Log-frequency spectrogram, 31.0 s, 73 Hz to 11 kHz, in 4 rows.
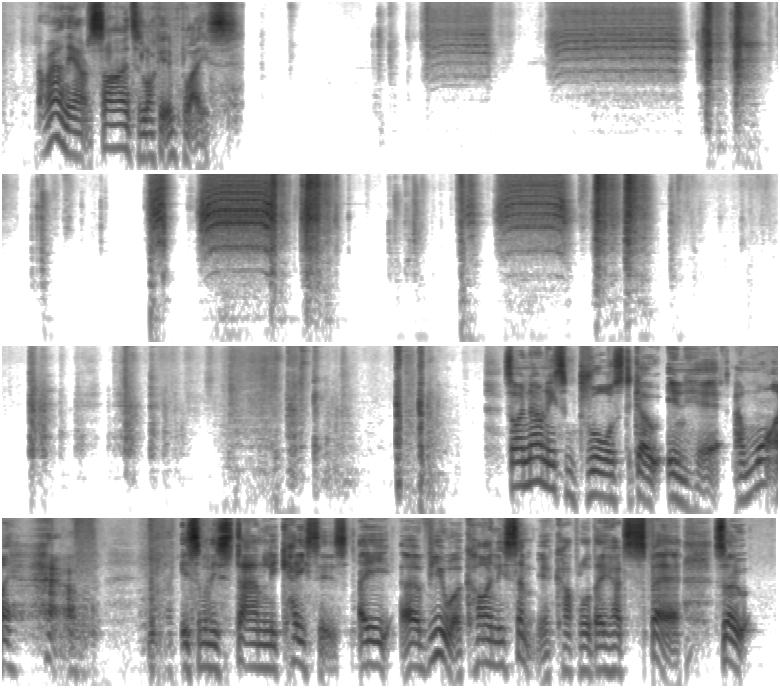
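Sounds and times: drill motor whine: 0:09.3 - 0:10.6.

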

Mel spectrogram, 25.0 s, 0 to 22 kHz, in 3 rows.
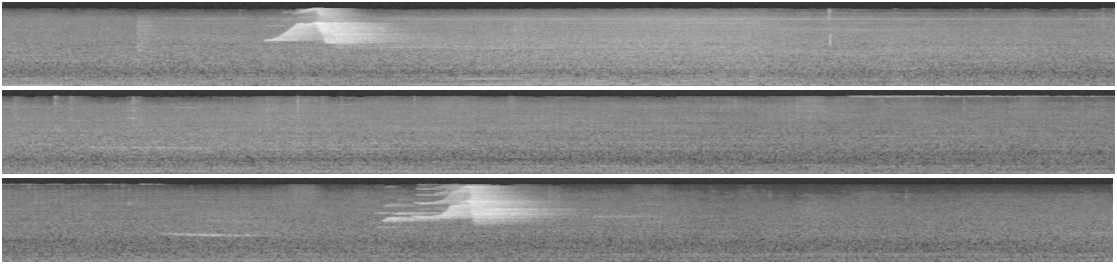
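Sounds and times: monkey squealing: 0:02.0 - 0:03.0
faint monkey call: 0:02.0 - 0:03.1, 0:17.7 - 0:18.8.

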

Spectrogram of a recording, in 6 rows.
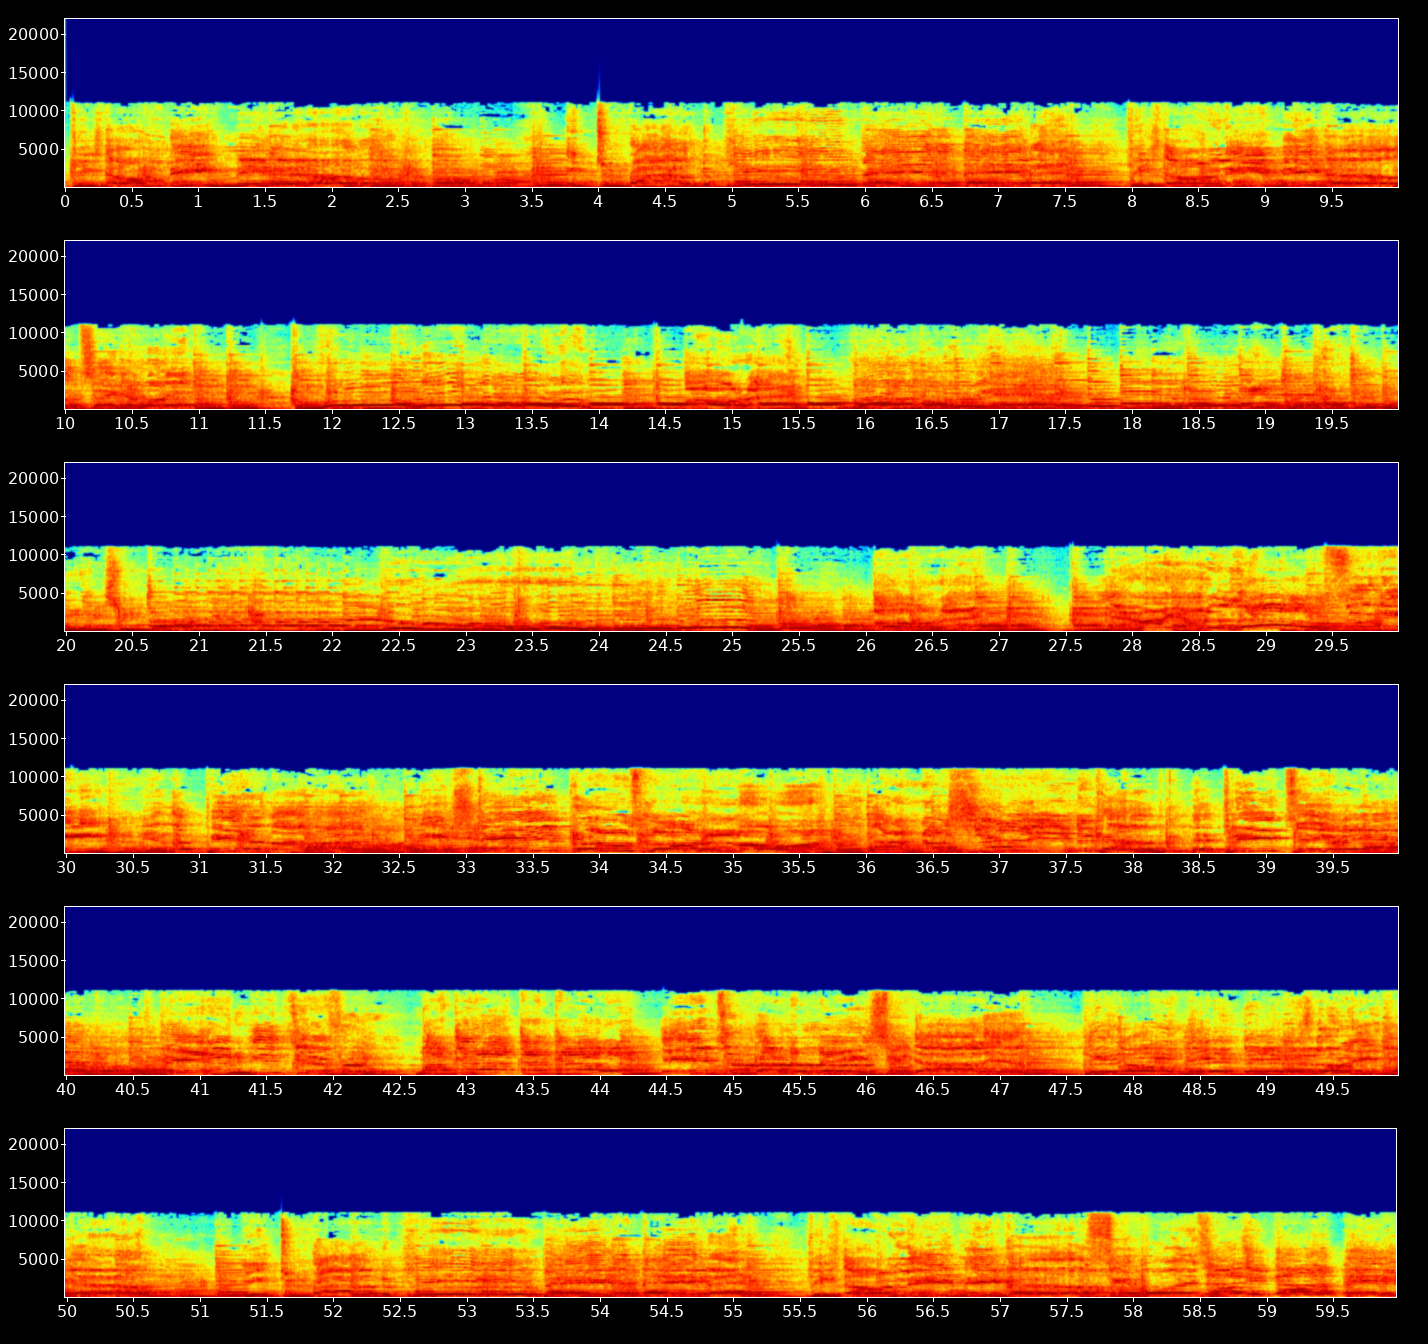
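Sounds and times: band with drums guitar keyboard: 0:00.0 - 0:59.9
male vocal quartet singing soul: 0:00.0 - 0:59.9
electric guitar: 0:16.8 - 0:38.8.

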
